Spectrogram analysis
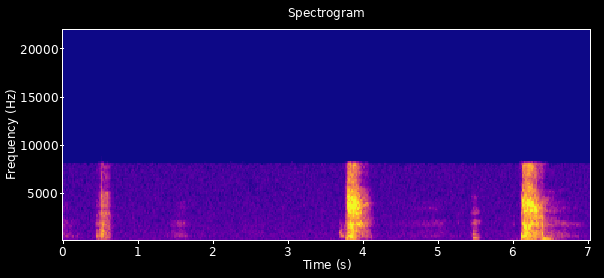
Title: More Sneezing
